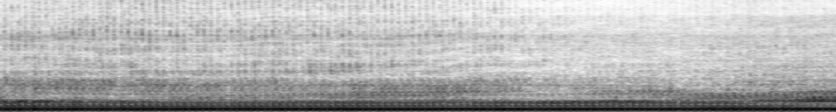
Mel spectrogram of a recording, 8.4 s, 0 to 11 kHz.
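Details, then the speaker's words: Harley V-Rod Night Rod, freshly rebuilt engine bored 1130cc to 1250cc with FM Hellraiser cams, Power Vision tune, first start after reinstallation: very loud, deep, even V-twin idle with hard lumpy exhaust pulse, no knocks or ticks, louder than old Rinehart exhaust; normal idle. "i thought it was going to be like a little bit louder than the uh the reinhardt that i pulled off no way dude this thing is like straight up drag back status it is so loud"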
